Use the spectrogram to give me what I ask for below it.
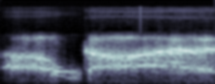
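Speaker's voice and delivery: high, tight moan. Retelling a birth, voicing the mother moaning with each contraction: imitating a high, tight moan. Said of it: "in this really high, tight voice".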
